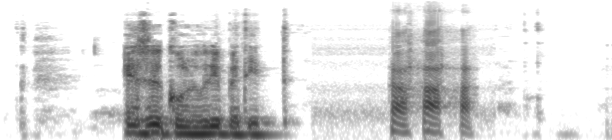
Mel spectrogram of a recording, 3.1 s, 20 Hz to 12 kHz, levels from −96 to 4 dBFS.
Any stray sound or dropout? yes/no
yes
